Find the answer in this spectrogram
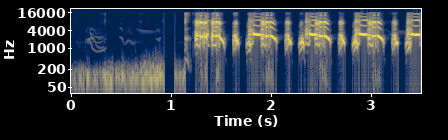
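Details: Low rumble fades out, then a female dakhni grey francolin in the Indian jungle starts a loud run of harsh, clipped notes with rising squealing peaks, repeated in quick succession.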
